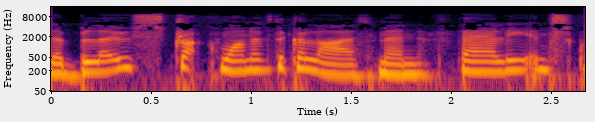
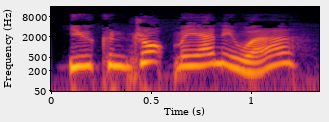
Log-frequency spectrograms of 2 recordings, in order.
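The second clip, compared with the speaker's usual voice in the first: nervous; 10 semitones higher than usual. Acted. Growing alarm.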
